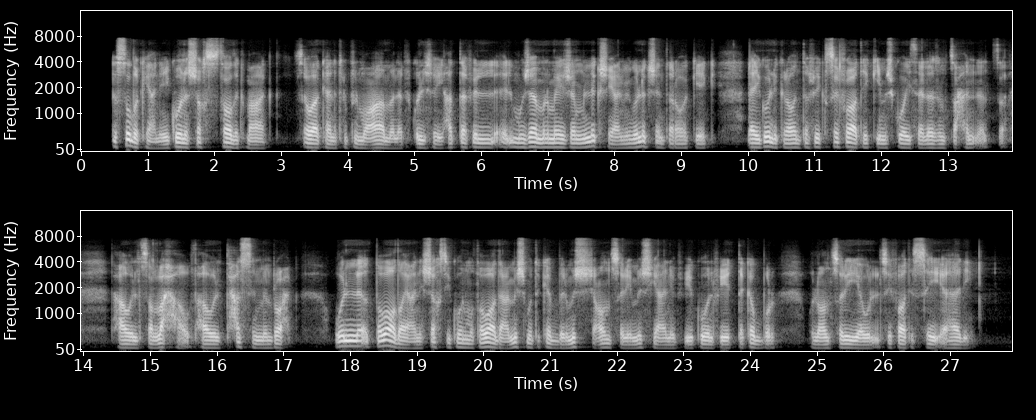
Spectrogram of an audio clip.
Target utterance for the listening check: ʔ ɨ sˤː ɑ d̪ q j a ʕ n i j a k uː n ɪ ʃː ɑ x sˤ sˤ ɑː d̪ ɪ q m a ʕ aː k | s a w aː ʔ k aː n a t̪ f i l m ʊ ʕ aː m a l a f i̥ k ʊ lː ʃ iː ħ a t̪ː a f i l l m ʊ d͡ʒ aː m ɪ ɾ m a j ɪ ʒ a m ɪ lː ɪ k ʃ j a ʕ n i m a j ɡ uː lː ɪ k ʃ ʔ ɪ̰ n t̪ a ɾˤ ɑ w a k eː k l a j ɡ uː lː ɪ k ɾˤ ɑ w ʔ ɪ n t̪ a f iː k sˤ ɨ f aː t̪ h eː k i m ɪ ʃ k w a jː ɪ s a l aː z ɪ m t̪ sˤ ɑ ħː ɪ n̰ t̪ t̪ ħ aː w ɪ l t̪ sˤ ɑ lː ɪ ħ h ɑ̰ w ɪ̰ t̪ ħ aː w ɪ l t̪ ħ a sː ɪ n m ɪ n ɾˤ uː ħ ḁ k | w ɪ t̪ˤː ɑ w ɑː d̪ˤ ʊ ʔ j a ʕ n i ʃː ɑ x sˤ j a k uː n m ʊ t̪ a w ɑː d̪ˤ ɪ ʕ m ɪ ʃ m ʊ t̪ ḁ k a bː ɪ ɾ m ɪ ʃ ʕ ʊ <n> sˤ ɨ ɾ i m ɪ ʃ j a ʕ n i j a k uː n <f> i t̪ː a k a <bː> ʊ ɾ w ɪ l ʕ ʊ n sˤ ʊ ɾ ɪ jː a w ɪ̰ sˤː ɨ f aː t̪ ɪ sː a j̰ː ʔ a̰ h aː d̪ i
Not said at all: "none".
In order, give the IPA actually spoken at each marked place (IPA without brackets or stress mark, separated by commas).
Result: n, f, bː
